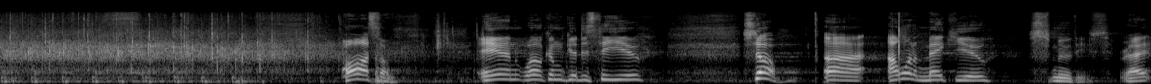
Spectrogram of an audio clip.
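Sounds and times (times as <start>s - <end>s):
audience applause: 0.0s - 3.7s
speech: 3.4s - 4.1s, 4.8s - 6.5s, 7.6s - 11.5s.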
